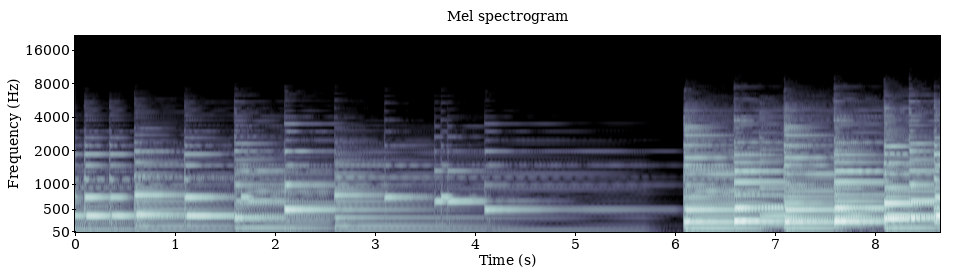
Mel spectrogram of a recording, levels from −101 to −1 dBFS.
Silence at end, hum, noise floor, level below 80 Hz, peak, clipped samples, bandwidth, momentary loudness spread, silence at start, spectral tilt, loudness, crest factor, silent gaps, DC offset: 0 s; none; -53 dBFS; -50 dBFS; -2 dBFS; under 0.1%; 5.8 kHz; 16 LU; 0 s; -9 dB/octave; -19 LUFS; 18 dB; none; under 0.1%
